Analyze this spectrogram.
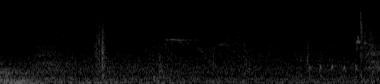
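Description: A large animal's hooves thud slowly on dirt.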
